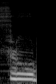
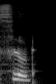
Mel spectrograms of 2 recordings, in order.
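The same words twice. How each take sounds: First: The vowel is long, rhyming with mood. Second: The vowel is short, rhyming with good. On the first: "अगर मूड का rhyming word इसको बनाए" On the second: "अगर गुड का rhyming word इसको बनाए"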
